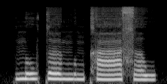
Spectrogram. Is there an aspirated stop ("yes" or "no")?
yes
